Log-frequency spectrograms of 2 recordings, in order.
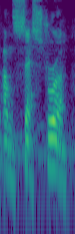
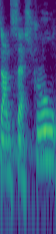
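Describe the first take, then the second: First: The word ends without an L sound. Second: The word ends with an L sound. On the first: The speaker calls it wrong. "I thought it was Ancestra" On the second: The speaker calls it right. "it's got quite clearly got an L on the end there"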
